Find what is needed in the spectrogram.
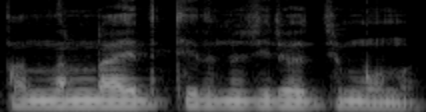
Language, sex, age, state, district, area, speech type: Malayalam, male, 30-45, Kerala, Palakkad, rural, spontaneous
